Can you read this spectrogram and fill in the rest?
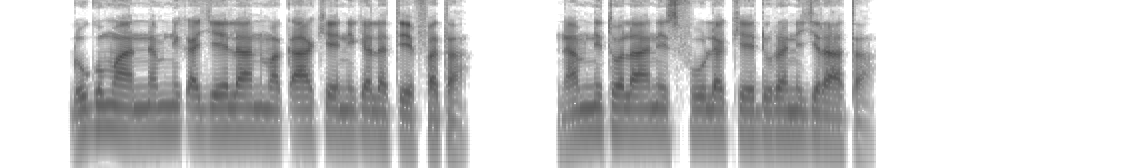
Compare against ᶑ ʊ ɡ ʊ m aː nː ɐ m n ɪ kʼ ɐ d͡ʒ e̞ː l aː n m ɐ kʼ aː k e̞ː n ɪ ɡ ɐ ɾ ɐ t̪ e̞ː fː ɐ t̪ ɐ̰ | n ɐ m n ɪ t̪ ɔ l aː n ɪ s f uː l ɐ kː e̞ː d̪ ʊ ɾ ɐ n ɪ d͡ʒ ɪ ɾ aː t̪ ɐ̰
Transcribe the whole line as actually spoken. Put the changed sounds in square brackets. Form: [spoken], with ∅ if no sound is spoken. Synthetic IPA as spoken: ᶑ ʊ ɡ ʊ m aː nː ɐ m n ɪ kʼ ɐ d͡ʒ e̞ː l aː n m ɐ kʼ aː k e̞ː n ɪ ɡ ɐ [l] ɐ t̪ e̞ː fː ɐ t̪ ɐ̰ | n ɐ m n ɪ t̪ ɔ l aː n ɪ s f uː l ɐ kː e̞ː d̪ ʊ ɾ ɐ n ɪ d͡ʒ ɪ ɾ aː t̪ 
